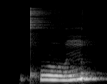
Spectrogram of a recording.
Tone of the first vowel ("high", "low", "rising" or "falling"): rising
